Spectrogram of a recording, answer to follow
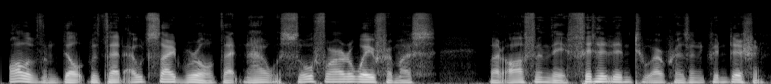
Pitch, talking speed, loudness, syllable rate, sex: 100 Hz, 185 wpm, -18 LUFS, 4.7 syllables/s, male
